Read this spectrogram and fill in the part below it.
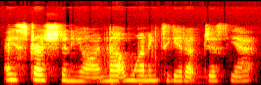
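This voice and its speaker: A hoarse young woman reading a visual novel aloud, chatty with excitable asides. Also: on the high side, moderate pace, lo-fi sound. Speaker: game reader and narrator.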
